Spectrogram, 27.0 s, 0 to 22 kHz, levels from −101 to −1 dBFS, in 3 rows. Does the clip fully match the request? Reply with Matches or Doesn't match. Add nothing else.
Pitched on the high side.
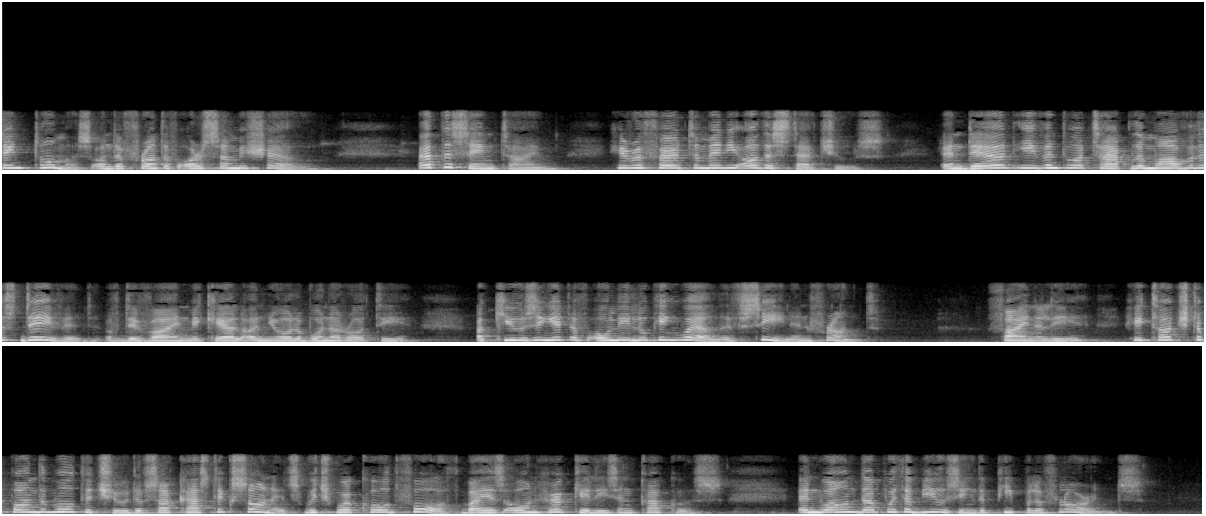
Matches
